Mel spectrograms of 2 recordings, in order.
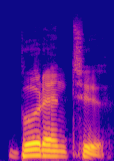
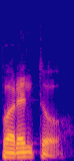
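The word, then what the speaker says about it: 브렌트: Brent in Korean is actually three syllables. It's Okay. burentu, Okay.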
